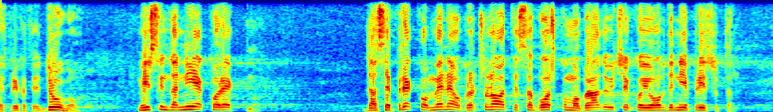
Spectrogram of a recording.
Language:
Serbian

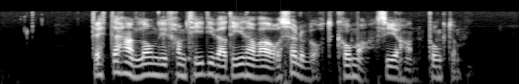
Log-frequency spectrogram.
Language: Norwegian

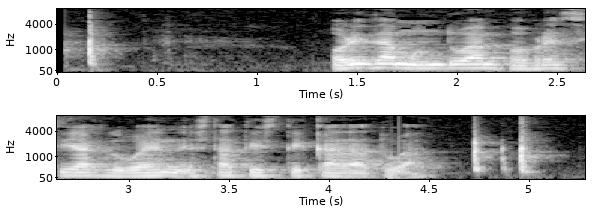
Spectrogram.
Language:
Basque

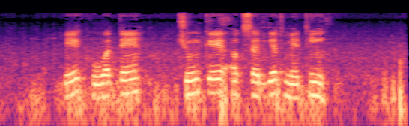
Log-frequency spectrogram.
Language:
Urdu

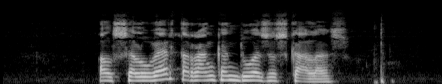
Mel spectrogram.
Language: Catalan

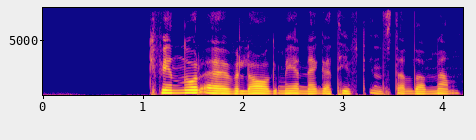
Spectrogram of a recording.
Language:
Swedish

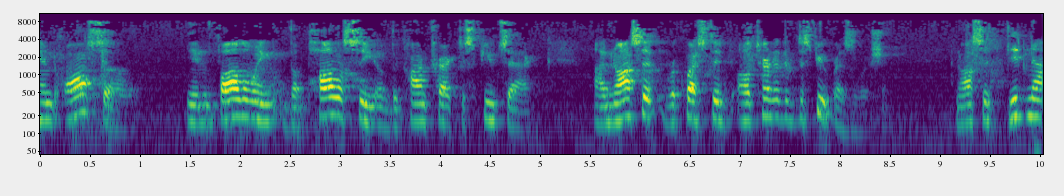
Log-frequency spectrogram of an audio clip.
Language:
English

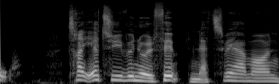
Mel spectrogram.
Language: Danish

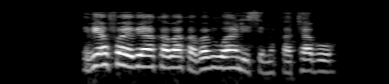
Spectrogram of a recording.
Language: Ganda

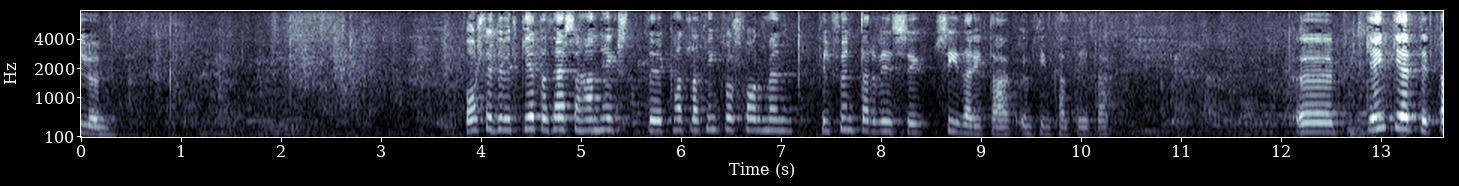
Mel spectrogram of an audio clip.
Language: Icelandic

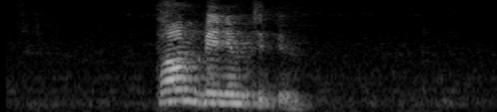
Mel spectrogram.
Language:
Turkish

